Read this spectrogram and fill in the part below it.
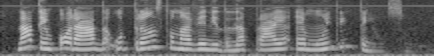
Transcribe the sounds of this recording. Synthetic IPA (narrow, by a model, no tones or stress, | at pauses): nɐt̪ẽmpoɾad̪ɐʔʊt̪ɾɐ̃zit̪ʊnɐavenid̪ɐd̪ɐpɾajɐʔɛmũj̃t̪ʊĩnt̪ẽsʊ̥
